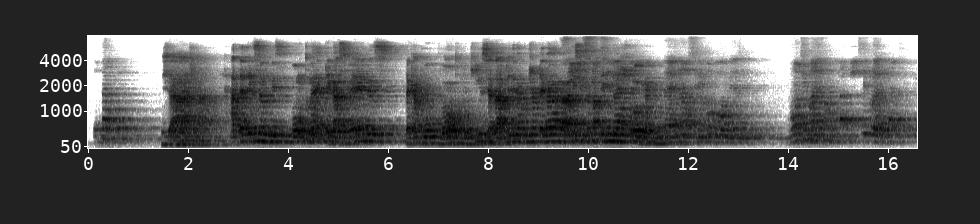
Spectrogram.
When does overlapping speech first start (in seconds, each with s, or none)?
9.5 s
